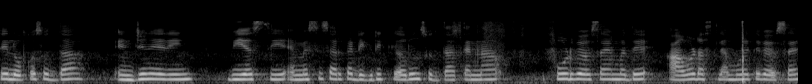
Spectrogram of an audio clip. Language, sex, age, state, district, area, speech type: Marathi, female, 45-60, Maharashtra, Amravati, urban, spontaneous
